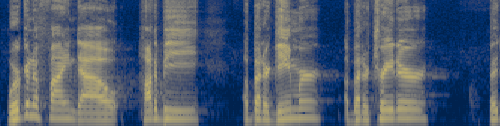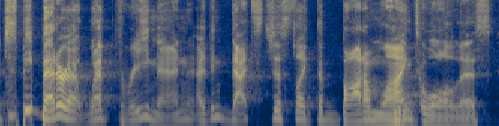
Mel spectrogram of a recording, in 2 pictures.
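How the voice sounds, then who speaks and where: High-voiced laid-back host from Florida. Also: male voice, normal speed, fairly bright tone. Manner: laid-back, slangy, hyped. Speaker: podcast host. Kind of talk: casual podcast interview.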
